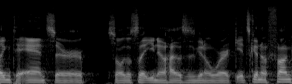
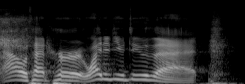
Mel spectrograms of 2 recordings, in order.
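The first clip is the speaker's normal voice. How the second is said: put-on very high small child's voice; 12 semitones higher, 9 dB louder than usual. A game master narrates a voice speaking in the players' heads, childlike voice. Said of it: "you hear a childlike voice in your head says".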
